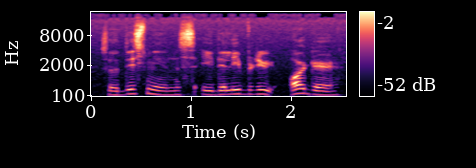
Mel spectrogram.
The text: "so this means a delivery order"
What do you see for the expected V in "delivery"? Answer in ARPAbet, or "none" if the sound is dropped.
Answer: B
